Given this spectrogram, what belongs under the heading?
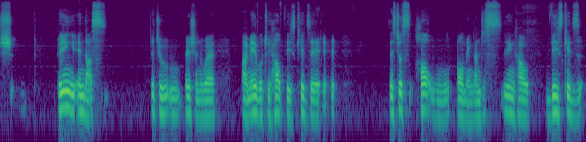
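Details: Adult man with a stammer since childhood, now a keynote speaker at schools; stuttering.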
